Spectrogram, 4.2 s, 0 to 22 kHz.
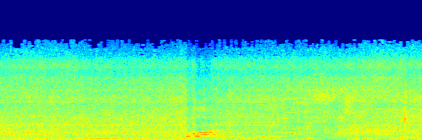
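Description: Concept2 indoor rower's fan flywheel whirring steadily under hard rowing at about 34 strokes a minute. A man shouts "come on" about two seconds in.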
